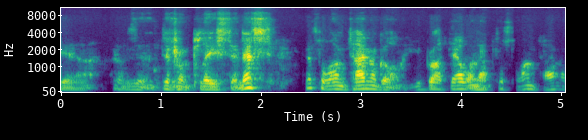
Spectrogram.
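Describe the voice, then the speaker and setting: A man speaks at a fairly quick pace. His tone is dark, mellow and somewhat breathy. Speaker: hypnotist. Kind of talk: interview answer.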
